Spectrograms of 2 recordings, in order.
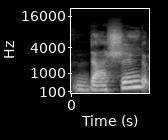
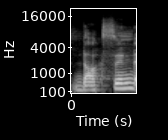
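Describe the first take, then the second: First: It is said the usual Indian-English way. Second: It is said the original German way. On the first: "back in India, we're all used to pronouncing it as" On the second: "the German or the original pronunciation is"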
